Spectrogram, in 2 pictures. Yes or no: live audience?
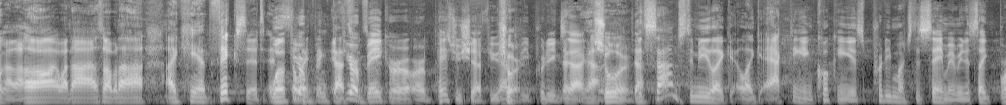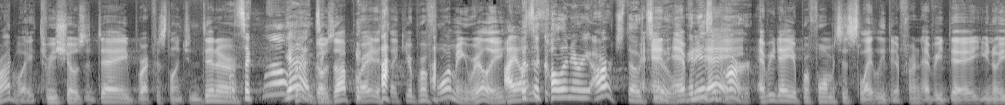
yes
